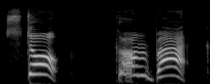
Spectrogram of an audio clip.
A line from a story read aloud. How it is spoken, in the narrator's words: She shouts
